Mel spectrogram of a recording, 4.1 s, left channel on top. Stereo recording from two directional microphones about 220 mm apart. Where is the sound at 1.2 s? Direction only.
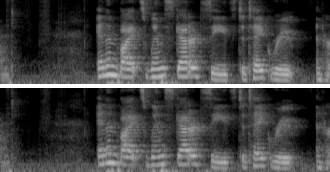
35° left (ahead or behind).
